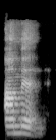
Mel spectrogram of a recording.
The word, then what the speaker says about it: Amen: How do you spell that name? – Amen. A M E N, the same way the Baptists.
